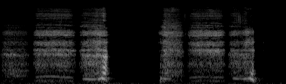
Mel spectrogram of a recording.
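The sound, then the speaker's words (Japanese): Ragged, uneven breathing: six loud, gasping breaths come in two groups of three with a short silence between them. “呼吸が乱れているみたいだな。”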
